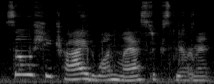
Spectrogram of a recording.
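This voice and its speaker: A woman reading picture books aloud to children in an expressive, playful way, talking directly to her young listeners. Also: medium pitch, moderate pace, slight background noise, poor audio. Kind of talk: animated storybook read-aloud.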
